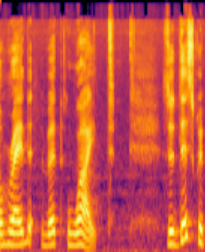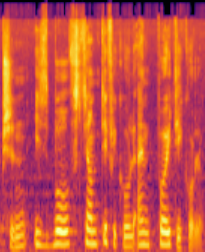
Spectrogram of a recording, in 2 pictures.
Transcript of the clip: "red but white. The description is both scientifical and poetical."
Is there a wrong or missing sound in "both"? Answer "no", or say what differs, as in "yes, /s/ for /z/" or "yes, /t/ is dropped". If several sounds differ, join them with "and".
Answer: no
